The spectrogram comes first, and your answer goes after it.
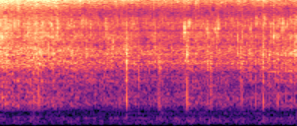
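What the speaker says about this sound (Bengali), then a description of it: "এই তেলে জিরে দিয়ে দিলাম, পেঁয়াজ দিয়ে দিলাম।" Cumin and onion frying in oil, a dense, steady crackling sizzle close by, with occasional faint pops.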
